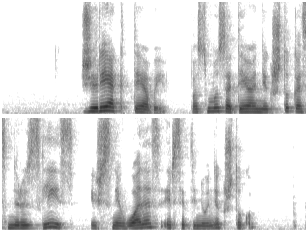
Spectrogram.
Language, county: Lithuanian, Vilnius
